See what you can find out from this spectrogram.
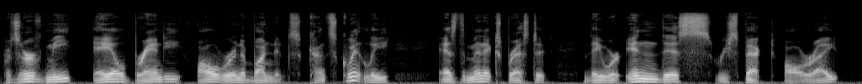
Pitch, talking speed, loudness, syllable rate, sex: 95 Hz, 140 wpm, -19 LUFS, 5.1 syllables/s, male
